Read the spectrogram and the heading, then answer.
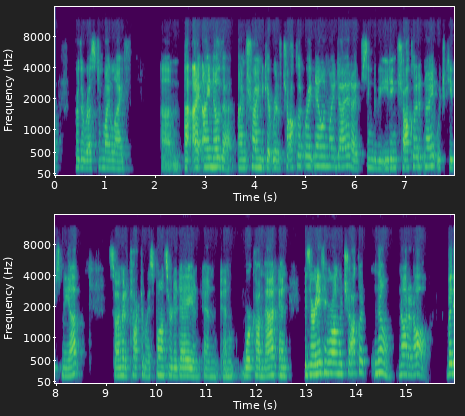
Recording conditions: video call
